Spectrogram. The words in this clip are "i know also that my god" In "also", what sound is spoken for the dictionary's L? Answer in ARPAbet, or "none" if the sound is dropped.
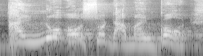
L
